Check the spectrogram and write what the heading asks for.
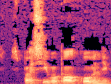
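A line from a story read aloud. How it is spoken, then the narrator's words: Quick. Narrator (Russian): быстро сказал Конрад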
